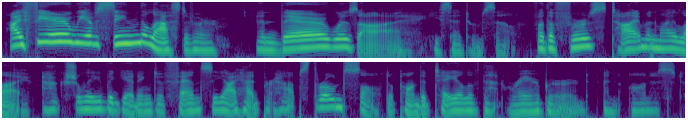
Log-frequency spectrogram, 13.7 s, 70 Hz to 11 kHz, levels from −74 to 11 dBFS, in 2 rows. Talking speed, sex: 185 wpm, female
